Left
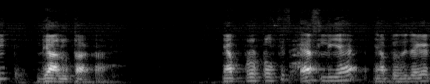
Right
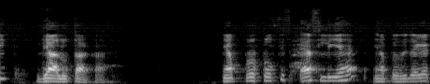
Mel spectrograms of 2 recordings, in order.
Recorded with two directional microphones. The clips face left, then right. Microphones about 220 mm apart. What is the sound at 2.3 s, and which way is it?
Speech, 45° right (ahead or behind).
